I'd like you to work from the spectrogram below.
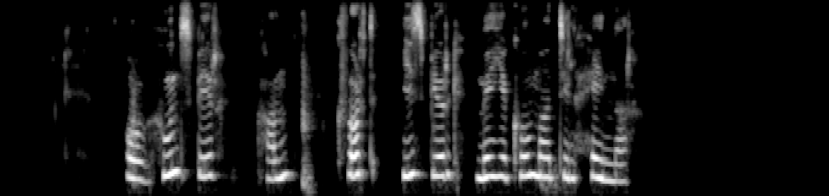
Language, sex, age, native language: Icelandic, female, 30-39, French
